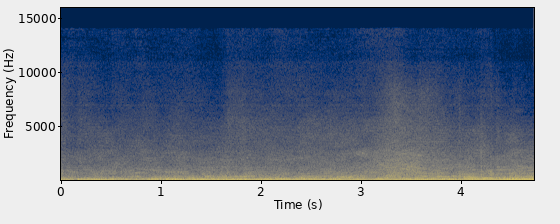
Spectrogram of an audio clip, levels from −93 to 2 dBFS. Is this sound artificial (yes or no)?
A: yes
